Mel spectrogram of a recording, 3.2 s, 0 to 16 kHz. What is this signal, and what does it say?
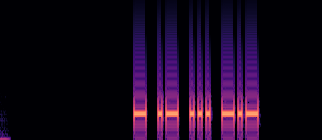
Morse code, heard as a keyed tone, about 29 wpm, 700 Hz. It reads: TASK
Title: Four Letter Words - 30wpm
